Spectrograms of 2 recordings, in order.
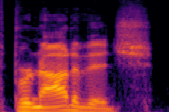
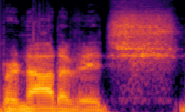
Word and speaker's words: Bernatovicz: You want to pronounce it for us? It's Bernatovicz. It's all good. Bernatovicz.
